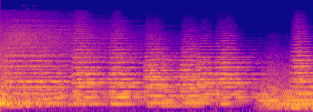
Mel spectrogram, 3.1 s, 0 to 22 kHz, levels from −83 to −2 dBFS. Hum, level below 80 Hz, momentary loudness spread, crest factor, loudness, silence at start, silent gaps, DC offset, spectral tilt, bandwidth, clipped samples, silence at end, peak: none; -54 dBFS; 4 LU; 14 dB; -18 LUFS; 0 s; none; under 0.1%; -4 dB/octave; 16 kHz; under 0.1%; 0 s; -4 dBFS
